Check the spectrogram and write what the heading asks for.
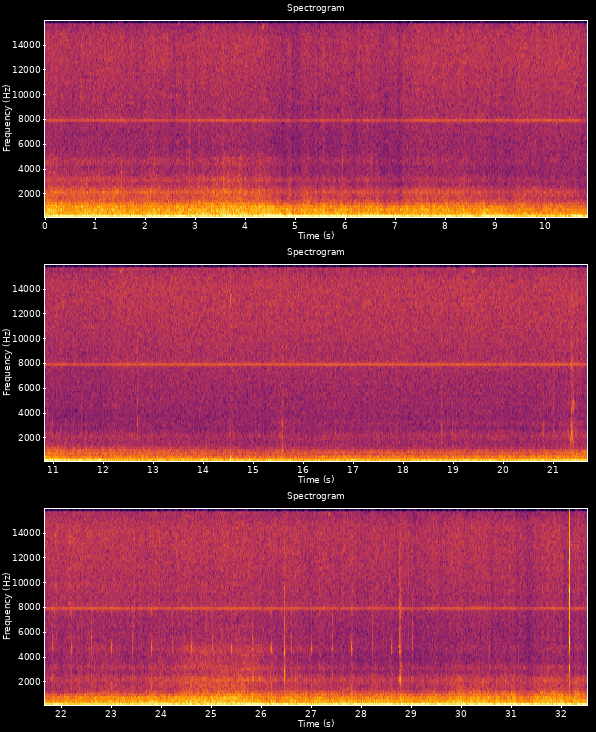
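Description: Car interior noise while driving on a highway: a steady low rumble of engine and tyres on asphalt. It drops in level about twelve seconds in and builds again over the last several seconds.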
